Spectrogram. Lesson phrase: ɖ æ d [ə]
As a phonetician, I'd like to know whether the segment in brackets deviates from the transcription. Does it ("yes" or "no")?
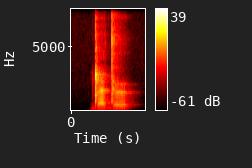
no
